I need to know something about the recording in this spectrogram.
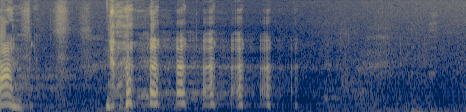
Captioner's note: laughter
